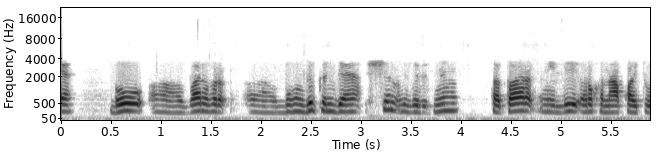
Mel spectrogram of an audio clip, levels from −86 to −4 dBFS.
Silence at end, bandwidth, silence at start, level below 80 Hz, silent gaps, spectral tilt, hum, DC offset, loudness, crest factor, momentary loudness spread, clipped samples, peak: 0 s; 3.9 kHz; 0 s; -60 dBFS; none; -7 dB/octave; none; under 0.1%; -23 LUFS; 18 dB; 13 LU; under 0.1%; -4 dBFS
